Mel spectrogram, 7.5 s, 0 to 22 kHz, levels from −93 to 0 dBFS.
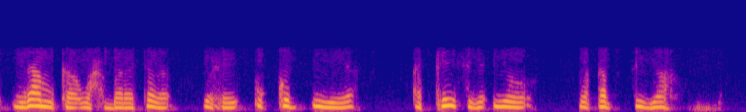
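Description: The whole clip is speech run through the AMR narrowband mobile codec, and at 7.4 kbps the damage is plainly audible from start to finish. Everything above 4 kHz is simply gone, which fits 8 kHz sampling, so the sound is boxed into that thin phone band. On top of that, the low bitrate leaves the vocal-tract model starved of pulses per subframe, giving a buzzy, synthetic edge throughout.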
